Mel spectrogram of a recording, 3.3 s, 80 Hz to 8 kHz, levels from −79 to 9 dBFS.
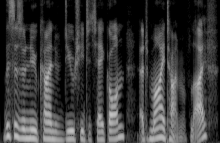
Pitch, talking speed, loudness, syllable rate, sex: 175 Hz, 255 wpm, -19 LUFS, 5.3 syllables/s, female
